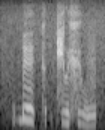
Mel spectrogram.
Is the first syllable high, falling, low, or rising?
falling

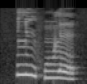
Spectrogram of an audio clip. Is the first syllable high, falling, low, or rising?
falling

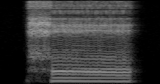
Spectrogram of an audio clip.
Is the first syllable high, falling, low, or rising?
low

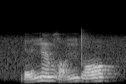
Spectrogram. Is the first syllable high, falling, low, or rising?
rising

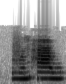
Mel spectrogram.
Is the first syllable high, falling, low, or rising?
rising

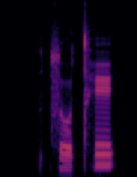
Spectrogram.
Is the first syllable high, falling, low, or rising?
low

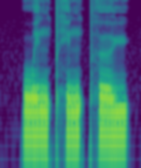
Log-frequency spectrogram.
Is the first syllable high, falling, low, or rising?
low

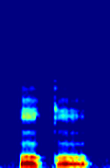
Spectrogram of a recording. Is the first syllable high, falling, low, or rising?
falling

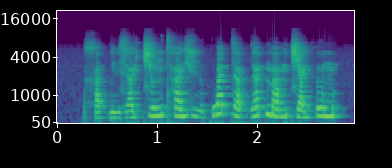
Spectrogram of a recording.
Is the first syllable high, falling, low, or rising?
low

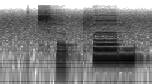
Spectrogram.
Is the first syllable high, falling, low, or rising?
rising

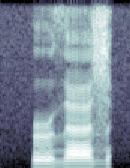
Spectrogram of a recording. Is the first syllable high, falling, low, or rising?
falling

